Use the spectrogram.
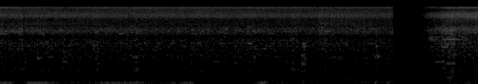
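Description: Eggplant pieces sizzle steadily in a hot pan, seasoned with turmeric and salt, a loud continuous frying hiss that drops out briefly before resuming.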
